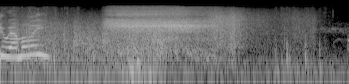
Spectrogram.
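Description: A cat hisses loudly.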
